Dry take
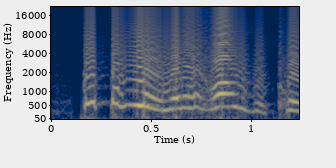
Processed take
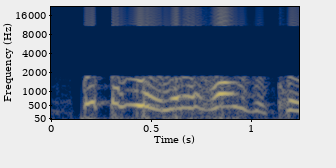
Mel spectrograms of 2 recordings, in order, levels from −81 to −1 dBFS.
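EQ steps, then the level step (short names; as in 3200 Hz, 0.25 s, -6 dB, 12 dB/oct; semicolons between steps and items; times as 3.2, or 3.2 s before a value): brick-wall FIR band-stop 1700–11000 Hz; 0.0 dB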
